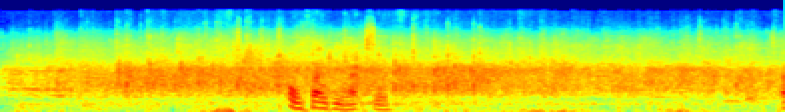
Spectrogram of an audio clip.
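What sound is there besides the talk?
audience clapping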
